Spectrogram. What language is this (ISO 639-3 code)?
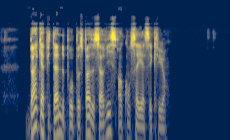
fra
